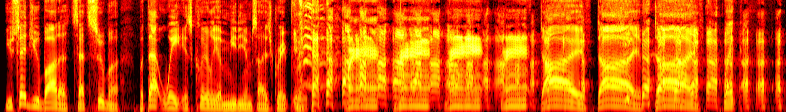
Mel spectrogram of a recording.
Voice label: simulating self checkout machine

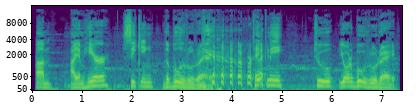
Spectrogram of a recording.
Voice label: having too much fun rolling rs

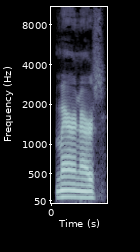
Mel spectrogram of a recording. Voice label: muttering; mariners

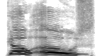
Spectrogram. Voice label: saying goos sheepish

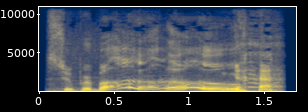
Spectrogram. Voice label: saying super bowl funny

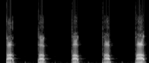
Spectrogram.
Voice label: recreating even firing engine sound

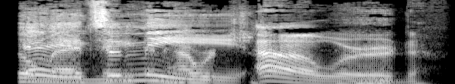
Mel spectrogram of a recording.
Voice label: saying ay its me howard bad italian

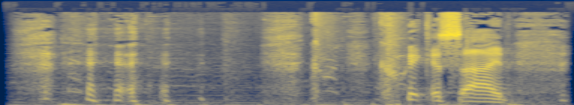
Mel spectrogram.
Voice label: laughing saying quick aside

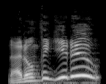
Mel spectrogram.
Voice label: saying i dont think you do funny

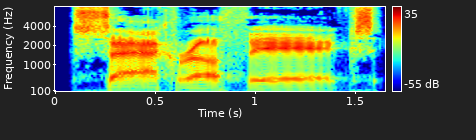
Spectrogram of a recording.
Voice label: saying sacrafix deep aggressive

